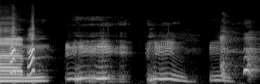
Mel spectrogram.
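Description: Throat clearing from someone with a clogged throat: four rough, throaty, voiced bursts in a row, each about half a second, fairly loud and heard alone without other talk.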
